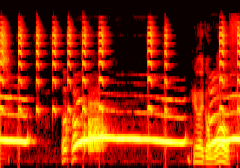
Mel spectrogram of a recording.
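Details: A pet dog howling at a squeaky toy: a long steady tonal howl rises from a short scoop while the toy squeaks in rapid bursts, then a wavering howl returns near the end, with a person talking.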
